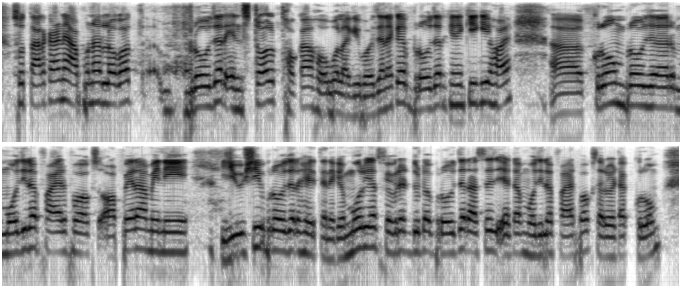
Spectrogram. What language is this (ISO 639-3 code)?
asm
